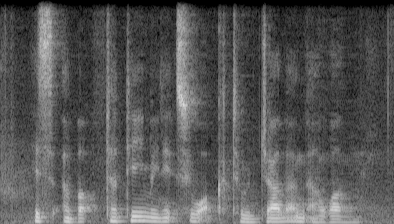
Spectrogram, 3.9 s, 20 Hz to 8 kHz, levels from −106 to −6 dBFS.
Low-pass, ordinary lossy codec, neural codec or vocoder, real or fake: none; none; codec, 16 kHz, 0.8 kbps, ZipCodec; fake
